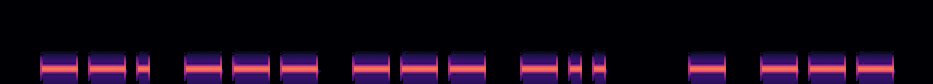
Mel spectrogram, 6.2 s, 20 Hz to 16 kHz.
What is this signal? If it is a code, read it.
Morse code, heard as a keyed tone, about 16 wpm, 700 Hz. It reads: GOOD TO
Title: Sentences from Top 1000 Words - Review Part 5 - 15wpm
